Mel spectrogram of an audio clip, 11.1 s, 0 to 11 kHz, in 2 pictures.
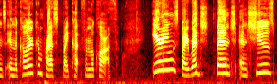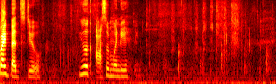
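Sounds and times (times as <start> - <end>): footsteps on concrete floor: 8.3 - 11.0.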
